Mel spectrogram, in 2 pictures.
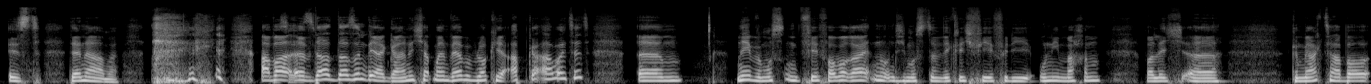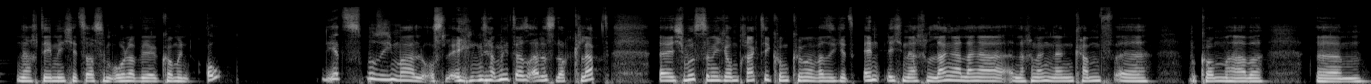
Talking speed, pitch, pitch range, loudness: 175 wpm, 170 Hz, 155-190 Hz, -19 LUFS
